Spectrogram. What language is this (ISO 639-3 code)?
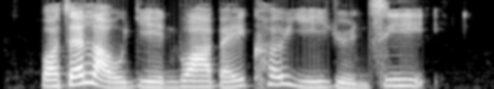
yue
